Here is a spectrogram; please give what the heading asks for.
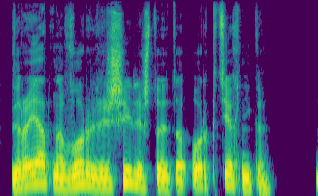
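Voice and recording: Someone is reading aloud in a natural voice. The background is quiet.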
